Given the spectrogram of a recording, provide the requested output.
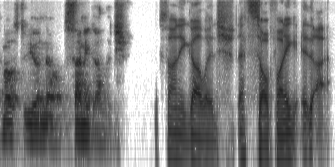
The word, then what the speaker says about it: Gullage: Oh, it's pronounced Gullage, old camp story for a second.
